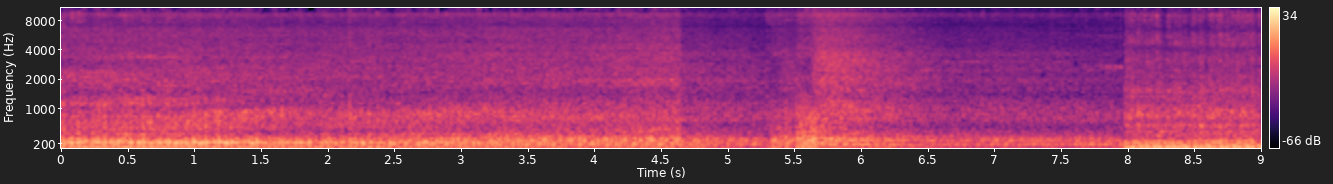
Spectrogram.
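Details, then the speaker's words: ProCharger-supercharged V8 Trans Am, 7-8 psi boost, with new 2-to-1 muffler and exhaust cutout, cutout open so exhaust bypasses the muffler; deep, loud, lumpy fast-beat rumble that dips briefly then returns full; normal open-exhaust running. "Listen to that thing. That's what the cutout opens. Well, it's not through the muffler. Yeah, the muffler quiets it down a lot."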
